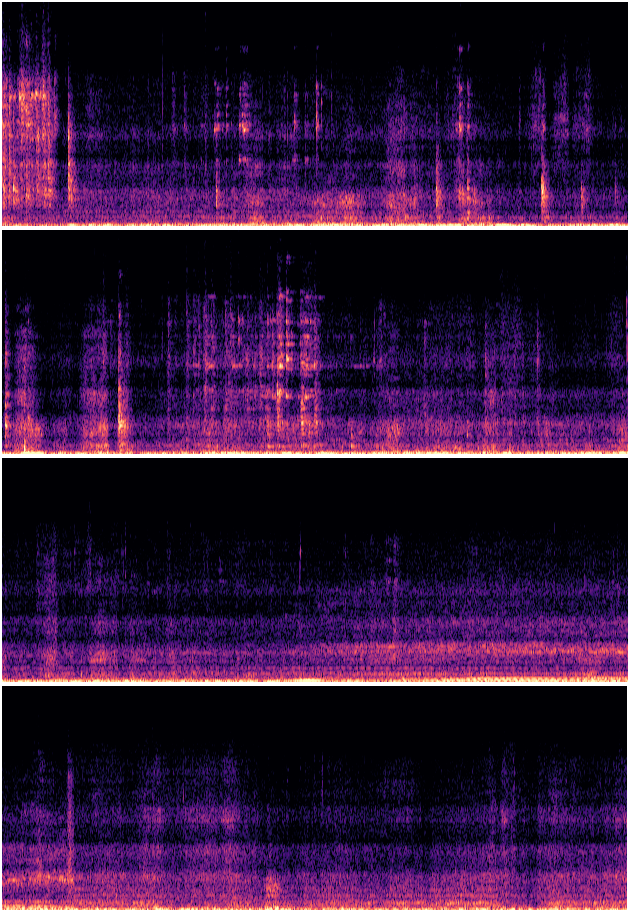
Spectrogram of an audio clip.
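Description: A fishing boat's deck: a steady low engine drone with scattered rattles and knocks from the seine rope running out through a stern block. A low hum with overtones comes in about two-thirds of the way through and stops a few seconds later.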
